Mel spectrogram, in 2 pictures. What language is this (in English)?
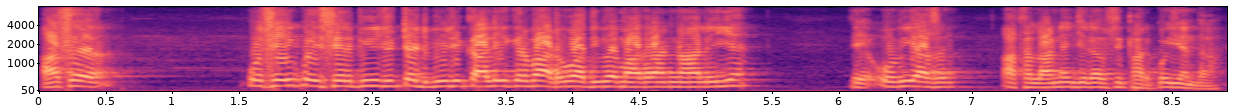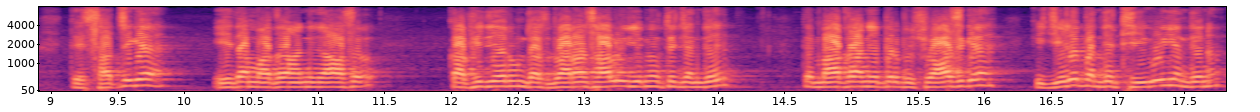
Dogri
